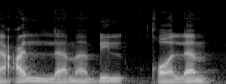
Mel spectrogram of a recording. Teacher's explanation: قاف کو موٹا ادا کریں گے اور میم ساکن ہو جائے گی وقف کی صورت میں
